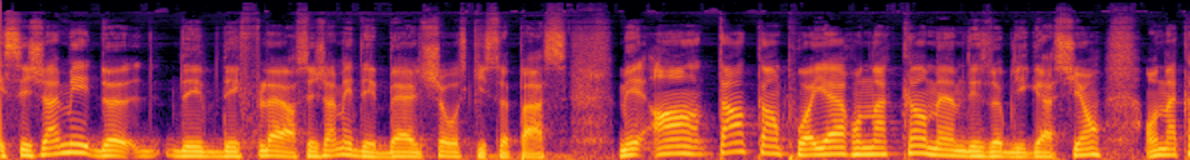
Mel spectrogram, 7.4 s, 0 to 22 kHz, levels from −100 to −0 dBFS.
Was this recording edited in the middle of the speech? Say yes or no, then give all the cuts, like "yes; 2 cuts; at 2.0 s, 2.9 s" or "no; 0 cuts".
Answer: no; 0 cuts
